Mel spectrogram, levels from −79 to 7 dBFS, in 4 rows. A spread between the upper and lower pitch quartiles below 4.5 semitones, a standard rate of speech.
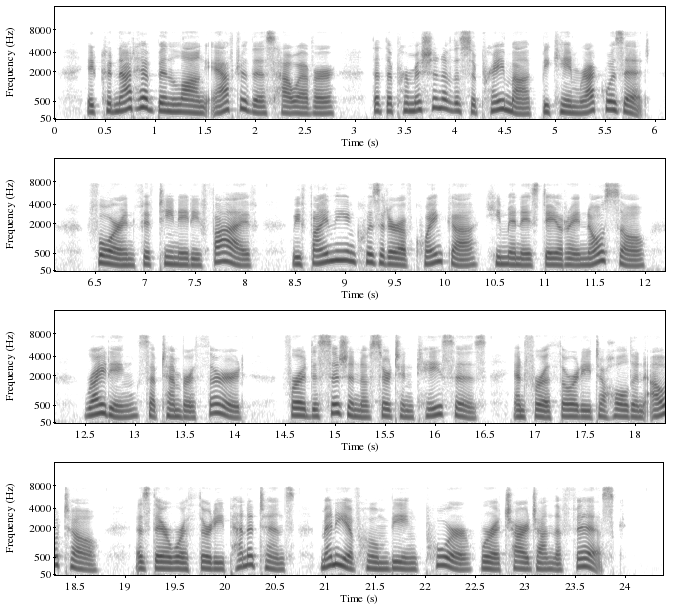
No: average, 4.9 semitones; average, 155 wpm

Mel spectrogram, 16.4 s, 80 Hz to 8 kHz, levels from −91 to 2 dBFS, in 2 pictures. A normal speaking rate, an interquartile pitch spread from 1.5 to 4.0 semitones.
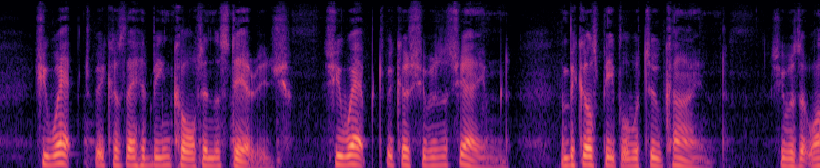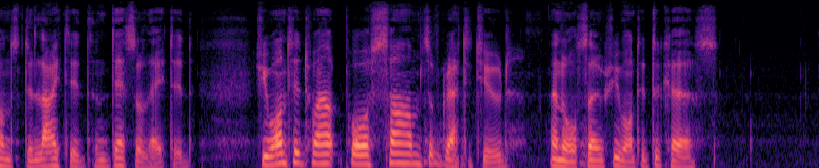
No: average, 155 wpm; average, 4.8 semitones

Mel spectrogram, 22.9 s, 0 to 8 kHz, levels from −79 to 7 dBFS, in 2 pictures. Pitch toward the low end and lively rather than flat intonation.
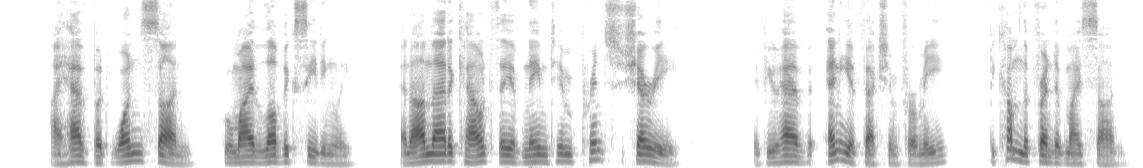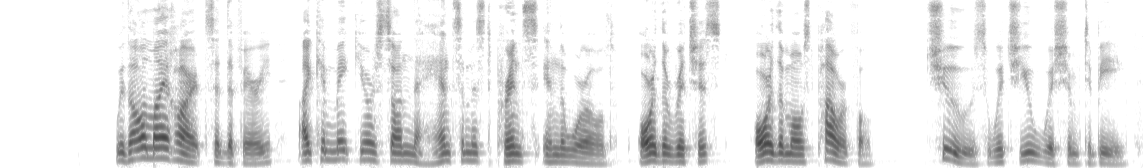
No: low, 120 Hz; average, 4.8 semitones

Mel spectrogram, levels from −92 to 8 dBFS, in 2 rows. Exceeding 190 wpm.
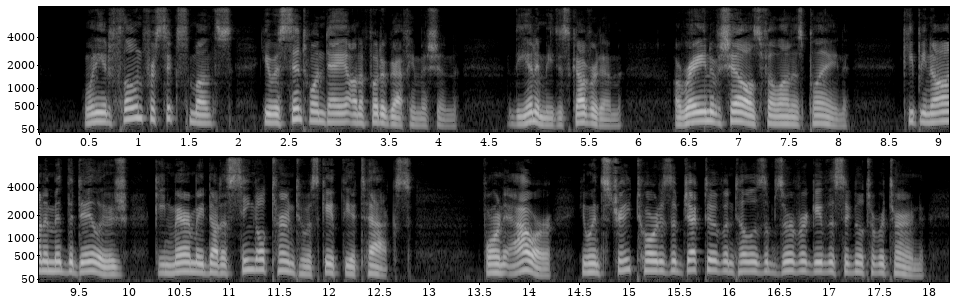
Yes: average, 200 wpm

